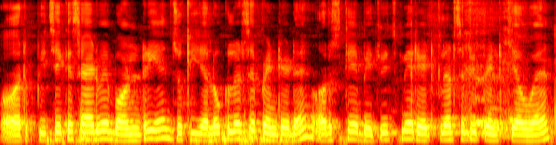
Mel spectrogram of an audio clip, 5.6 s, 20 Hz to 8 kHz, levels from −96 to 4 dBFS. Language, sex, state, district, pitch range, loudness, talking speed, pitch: Hindi, male, Bihar, Gaya, 130-160 Hz, -15 LUFS, 270 wpm, 145 Hz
